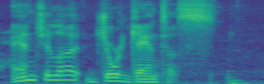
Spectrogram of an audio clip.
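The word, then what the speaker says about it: Angela Georgantas: an undisclosed location, is AngelaGeorgantas. There. Did I pronounce Angela correctly? Yes, you sure did. Well, and Georgantas too.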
